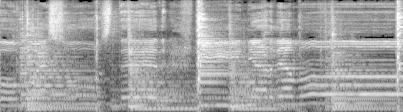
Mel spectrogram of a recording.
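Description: Nylon-string classical guitar plucking a Cuyo tonada accompaniment, with a male voice holding a long sung note with vibrato from about three seconds in.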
